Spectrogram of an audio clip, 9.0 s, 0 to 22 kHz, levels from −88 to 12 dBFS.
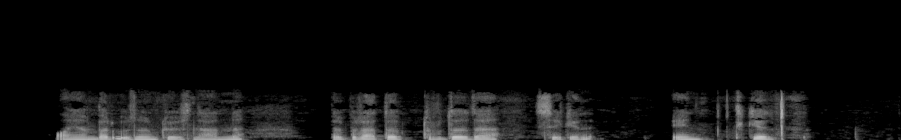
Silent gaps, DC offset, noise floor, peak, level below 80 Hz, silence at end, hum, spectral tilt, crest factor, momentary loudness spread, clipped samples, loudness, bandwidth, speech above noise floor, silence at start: none; under 0.1%; under -90 dBFS; -2 dBFS; -64 dBFS; 1.15 s; none; -6 dB/octave; 24 dB; 12 LU; under 0.1%; -24 LUFS; 7.8 kHz; over 67 dB; 0.55 s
